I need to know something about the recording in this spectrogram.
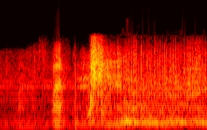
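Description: A lion roars.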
